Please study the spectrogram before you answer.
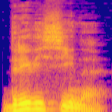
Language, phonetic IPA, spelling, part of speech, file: Russian, [drʲɪvʲɪˈsʲinə], древесина, noun, Ru-древесина.ogg
- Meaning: 1. wood (substance making up the central part of the trunk and branches of a tree) 2. lignin 3. timber 4. wood pulp, wood cellulose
